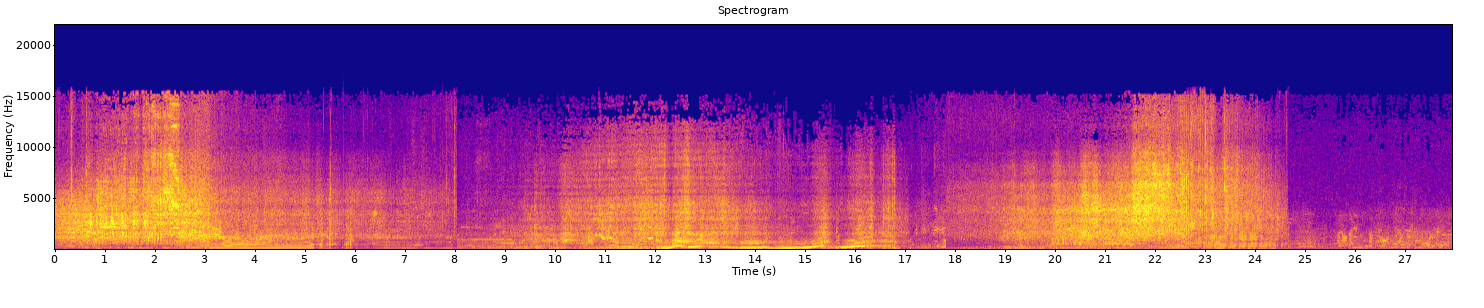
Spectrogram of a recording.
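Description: Rally cars driven hard past one after another: first a Skoda Fabia R5 accelerating through the gears. About ten seconds in, a Porsche 911 GT3's engine revs hard, its pitch swinging up and down repeatedly through a corner, and then another car passes near the end.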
